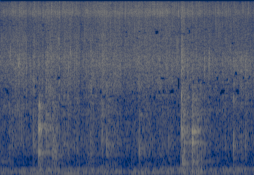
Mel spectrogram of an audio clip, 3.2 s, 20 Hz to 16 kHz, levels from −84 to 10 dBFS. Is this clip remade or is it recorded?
recorded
